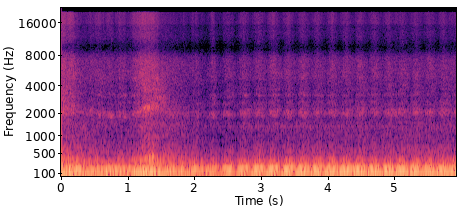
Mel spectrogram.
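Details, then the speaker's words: 1972 LeMans with International body swap, cold day about 47°F, warming up at idle: low V8 idle with uneven beat and dipping level; misfire sounds like it might be worse now; cause not confirmed. "actually it sounds like it might be missing worse now"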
